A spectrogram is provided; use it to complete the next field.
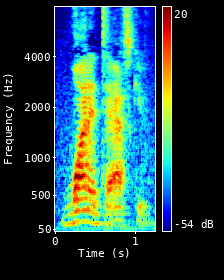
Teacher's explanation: here the N kills the T so the S and the N are both killing the T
